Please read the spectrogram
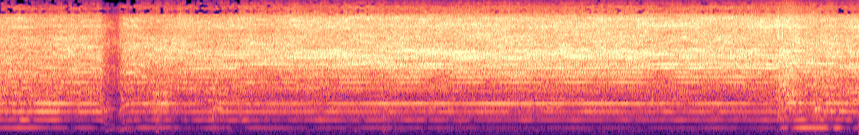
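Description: Stick blender motor running steadily with a humming whine as it churns lye-and-oil soap batter in a large roaster pan, emulsifying it toward a creamy trace. The motor cuts out for a moment about a second in, then runs on.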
